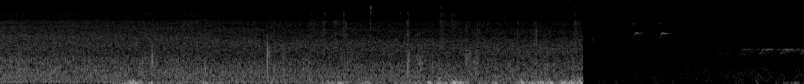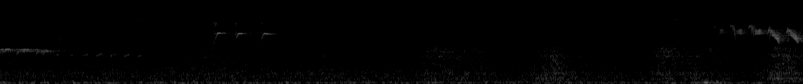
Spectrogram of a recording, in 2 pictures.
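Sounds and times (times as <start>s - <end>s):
small birds chirping: 5.8s - 16.0s.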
